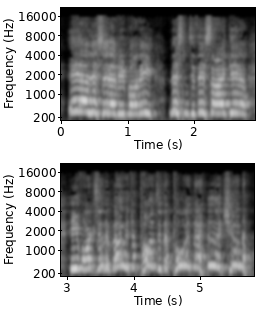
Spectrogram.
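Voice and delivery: high, loud jeering call to a crowd; mocking shout. Policeman telling everybody about Jack's idea, jeering. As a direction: holler it out in hammed-up ridicule.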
